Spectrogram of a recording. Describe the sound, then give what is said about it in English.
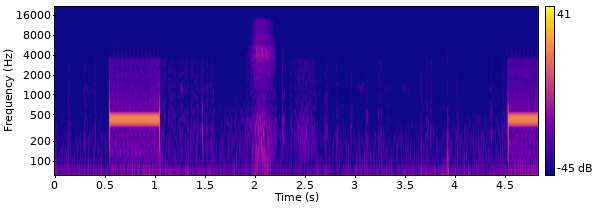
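A telephone line ringing heard through the earpiece: two steady electronic ring tones, one early and one at the end, separated by a long quiet gap with a brief breathy rustle. “Weird, it's just ringing.”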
